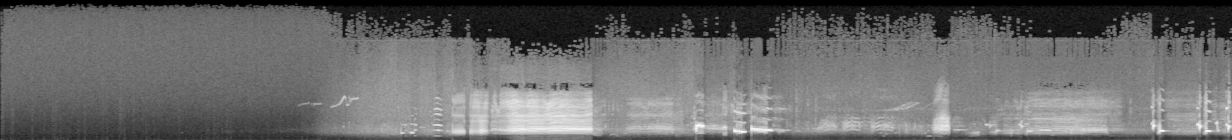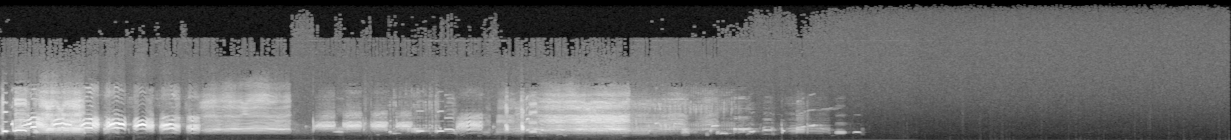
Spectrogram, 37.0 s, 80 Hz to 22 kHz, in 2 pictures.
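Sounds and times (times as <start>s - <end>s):
songbirds singing: 4.2s - 33.4s
yellow-headed blackbird calling: 4.3s - 31.7s.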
